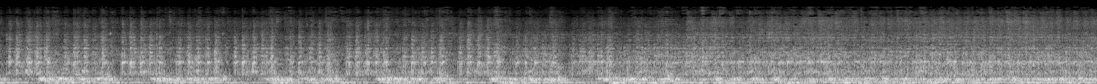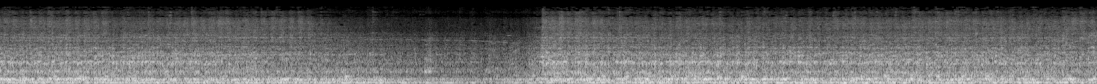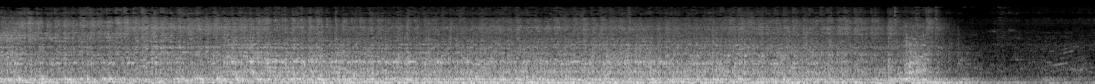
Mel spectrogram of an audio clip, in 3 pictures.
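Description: Loud massed drumming from a large folk dance troupe, with strong regular beats for the first few seconds that then blur into a dense continuous din, dipping briefly in the middle.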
